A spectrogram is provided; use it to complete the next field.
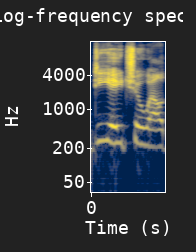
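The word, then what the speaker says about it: dhole: like dole really um it should be something like dhol the dh makes sense okay because um the sound is i guess aspirated is the term uh in in hindi the original language but when it comes to english um we turn into dh because it's really hard to pronounce the aspirated d and then not only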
